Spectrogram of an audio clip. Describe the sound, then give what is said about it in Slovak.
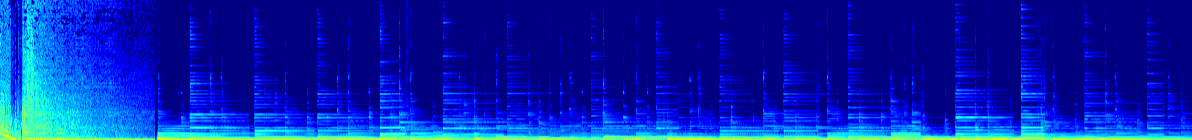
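A brief noisy whoosh opens, then the intro of a new pop song plays loud on Rádio Paráda, with steady bass notes, sustained chords and a pulsing beat, and no singing yet. “Budeme veľmi radi, prajeme ti ešte všetko dobré a ideme si pustiť spoločnosti túto skvelú novinku.”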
